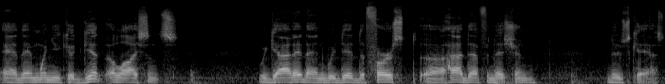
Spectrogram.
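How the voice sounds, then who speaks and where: Using monotone, flat intonation, a man with an American accent talks at a moderate pace and fairly low pitch in a dark, mellow tone, with very even loudness and long, frequent pauses. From North Carolina, Raleigh. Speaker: broadcasting executive. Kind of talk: interview. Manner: halting.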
